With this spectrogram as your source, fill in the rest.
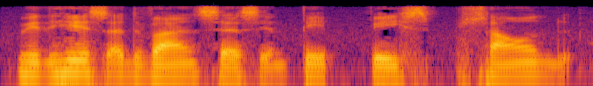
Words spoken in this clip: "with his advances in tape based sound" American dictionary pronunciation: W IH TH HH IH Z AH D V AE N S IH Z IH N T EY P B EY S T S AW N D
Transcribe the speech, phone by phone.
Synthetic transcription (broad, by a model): W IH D HH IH S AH D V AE N S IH S IH N T EY P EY S S AW N D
